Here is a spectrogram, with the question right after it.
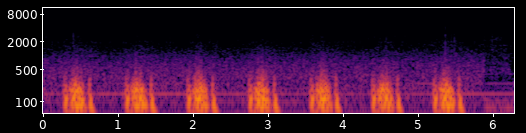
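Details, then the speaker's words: Ejection systolic murmur of aortic stenosis: a triangular, crescendo-decrescendo murmur during the ejection period, systolic in time with the pulse, rising to a peak then falling. "A triangular-shaped murmur occurring during the ejection period is referred to as an ejection systolic murmur."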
